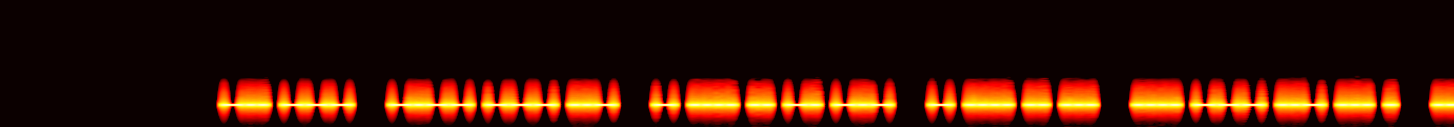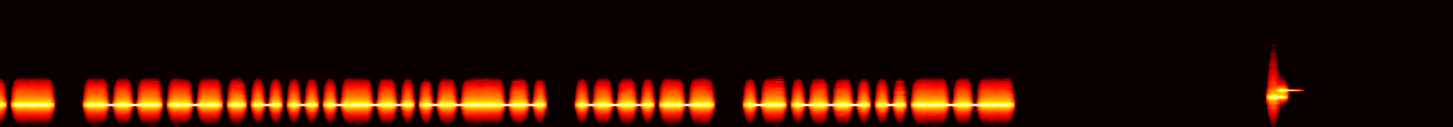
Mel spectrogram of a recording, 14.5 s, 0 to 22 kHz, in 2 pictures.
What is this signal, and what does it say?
Morse code, heard as a keyed tone, about 40 wpm, 700 Hz. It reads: DO YOU THINK THIS HOUSE IS PRETTY, OR NOT?
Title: Sentences from Top 1000 Words 40wpm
